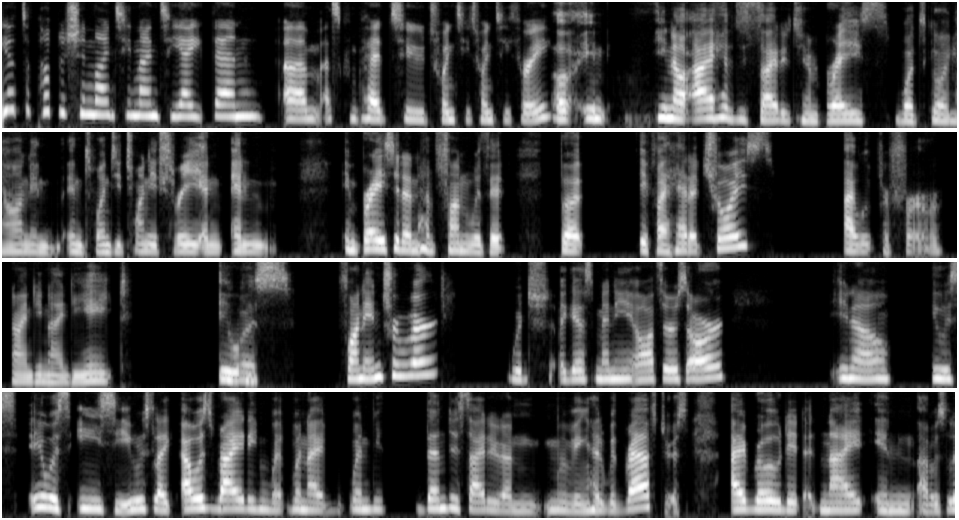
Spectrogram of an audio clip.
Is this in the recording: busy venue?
no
